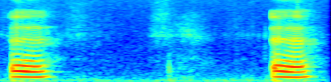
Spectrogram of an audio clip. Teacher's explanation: So front of the tongue is raised, like touching your lower teeth, but going up a little bit.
